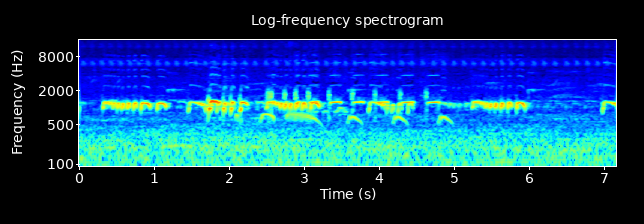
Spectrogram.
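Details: Zebra dove song from local birds, played to make reluctant doves sing and come into breeding condition; chains of staccato coos run almost continuously, broken by soft curved notes.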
